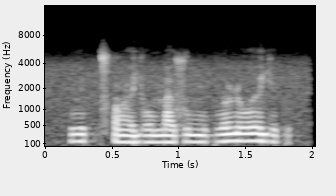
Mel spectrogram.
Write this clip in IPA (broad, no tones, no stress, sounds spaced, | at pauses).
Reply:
l ʉ p t͡sʼ ɔ̃ ə̯ j o m a sʷ ɯ m o p l o ɳ o ə̯ j ɪ p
